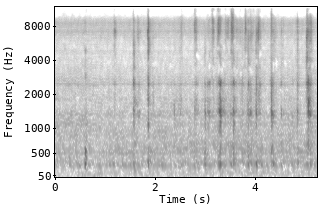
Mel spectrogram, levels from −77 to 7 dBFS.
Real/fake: fake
